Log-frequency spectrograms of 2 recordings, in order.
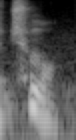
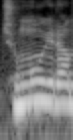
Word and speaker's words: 추모: 추모 추모죠. 추모. 음. 정확한 명은 추모예요. 그거를 주몽이라고 우리가 중국 사료나 삼국 사료 삼국사에 써 있는 건데 주몽이란 말은 저는 싫어해요.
